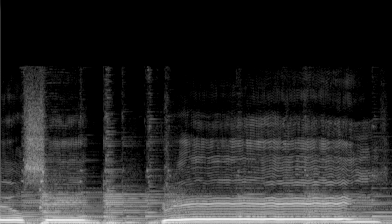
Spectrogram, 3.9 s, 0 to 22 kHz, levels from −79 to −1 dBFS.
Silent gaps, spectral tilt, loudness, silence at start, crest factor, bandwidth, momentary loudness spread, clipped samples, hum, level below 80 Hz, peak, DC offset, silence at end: none; -6.5 dB/octave; -11 LUFS; 0 s; 10 dB; 11.5 kHz; 10 LU; under 0.1%; none; -46 dBFS; 0 dBFS; under 0.1%; 0 s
